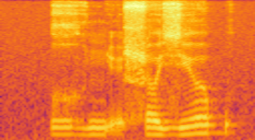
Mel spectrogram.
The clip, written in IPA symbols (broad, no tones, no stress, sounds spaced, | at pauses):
ɣ ṳ ɲ ḛ ɬ ɤ zʲ ɤ b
